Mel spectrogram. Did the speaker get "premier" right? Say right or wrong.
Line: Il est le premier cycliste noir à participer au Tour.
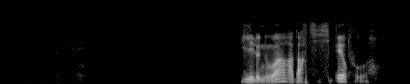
wrong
